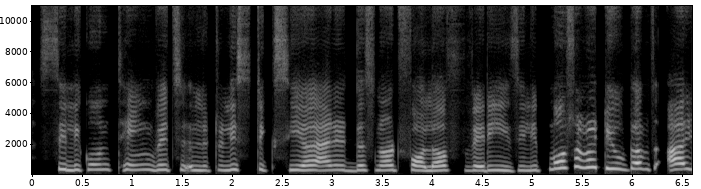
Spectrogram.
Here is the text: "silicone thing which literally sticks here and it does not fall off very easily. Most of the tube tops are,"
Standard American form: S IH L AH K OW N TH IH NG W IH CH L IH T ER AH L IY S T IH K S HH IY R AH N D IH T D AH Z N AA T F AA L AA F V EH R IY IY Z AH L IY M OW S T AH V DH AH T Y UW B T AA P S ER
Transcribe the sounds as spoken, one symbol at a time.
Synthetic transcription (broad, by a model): S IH L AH K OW N T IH NG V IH CH L IH T ER AH L IY S T IH K S HH IY R AH N D IH T D AH Z N AA T F AA L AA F V EH R IY IY Z AH L IY M OW S T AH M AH T Y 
